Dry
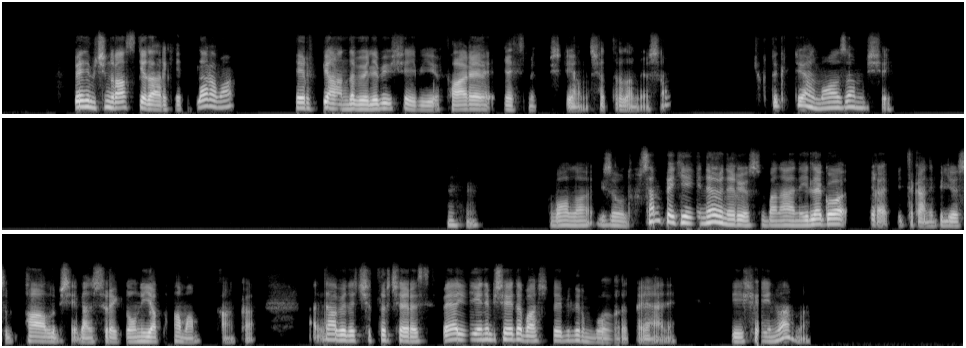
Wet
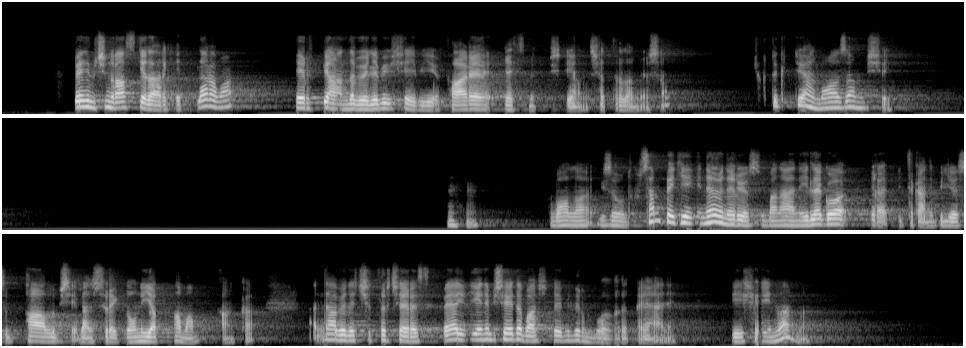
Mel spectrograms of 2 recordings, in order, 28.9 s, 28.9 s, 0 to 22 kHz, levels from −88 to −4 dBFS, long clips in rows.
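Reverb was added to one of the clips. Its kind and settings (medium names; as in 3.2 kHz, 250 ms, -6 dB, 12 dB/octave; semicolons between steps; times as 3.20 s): algorithmic reverb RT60 2 s, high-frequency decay 0.75×, pre-delay 15 ms, DRR 19 dB; trim +1 dB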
